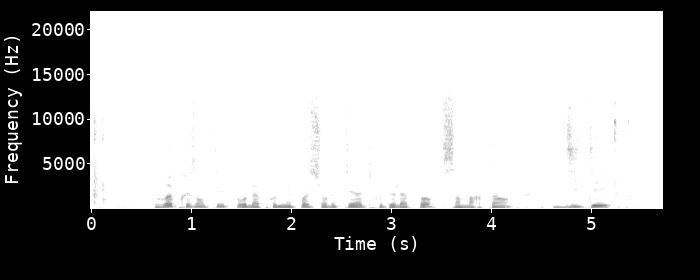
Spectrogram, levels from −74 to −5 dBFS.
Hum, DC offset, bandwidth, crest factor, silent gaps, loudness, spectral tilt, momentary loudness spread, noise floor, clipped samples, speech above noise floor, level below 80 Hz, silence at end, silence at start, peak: none; under 0.1%; 16.5 kHz; 20 dB; none; -50 LUFS; -6 dB/octave; 12 LU; -73 dBFS; under 0.1%; 24 dB; -72 dBFS; 0.3 s; 0 s; -30 dBFS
